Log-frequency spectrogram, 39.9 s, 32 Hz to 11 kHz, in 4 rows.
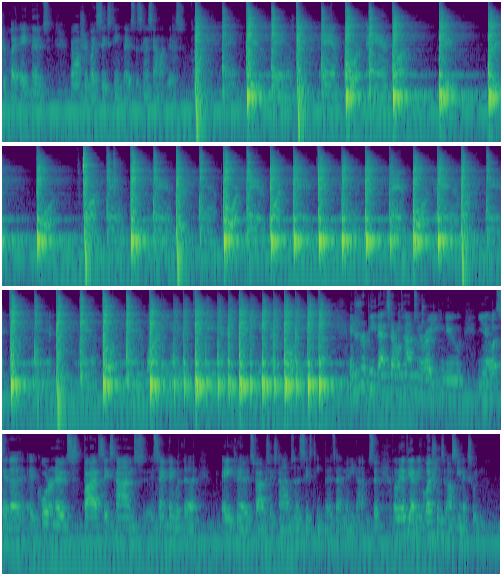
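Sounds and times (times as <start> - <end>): electronic drum beat: 3.8 - 27.1
snare drum fills: 11.6 - 26.8.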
